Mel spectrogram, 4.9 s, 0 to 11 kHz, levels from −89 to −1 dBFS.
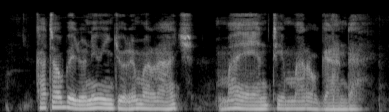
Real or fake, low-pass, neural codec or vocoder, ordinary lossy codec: real; 7.2 kHz; none; MP3, 48 kbps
